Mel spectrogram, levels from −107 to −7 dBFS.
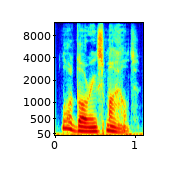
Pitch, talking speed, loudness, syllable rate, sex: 140 Hz, 165 wpm, -15 LUFS, 5.4 syllables/s, male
